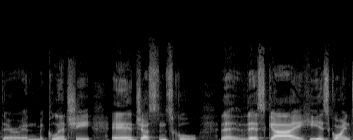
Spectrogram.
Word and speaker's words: Skule: All right, the second prospect that we're going to be talking about today is Justin School, which he's got the coolest spelling ever, S-K-U-L-E, and it's pronounced school, like kids go to school.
